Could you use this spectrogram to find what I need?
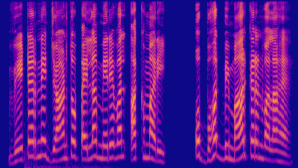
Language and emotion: Punjabi, disgusted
